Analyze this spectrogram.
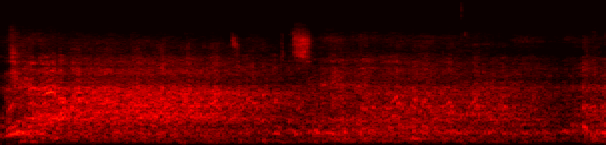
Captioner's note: audience laughs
